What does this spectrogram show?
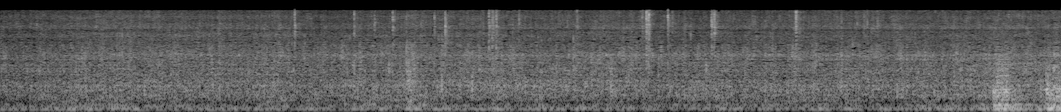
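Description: Crab masala frying in oil in a stainless steel pan: a steady sizzling hiss with scattered pops and crackles. The masala has begun to release its oil, the sign that the crab roast is cooked.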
